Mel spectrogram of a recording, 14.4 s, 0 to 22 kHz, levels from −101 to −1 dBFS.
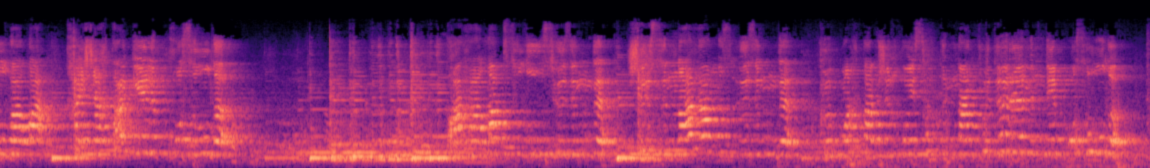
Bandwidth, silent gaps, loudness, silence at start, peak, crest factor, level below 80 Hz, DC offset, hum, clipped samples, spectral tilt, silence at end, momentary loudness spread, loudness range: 13 kHz; none; -23 LUFS; 0 s; -6 dBFS; 18 dB; -56 dBFS; under 0.1%; none; under 0.1%; -3 dB/octave; 0 s; 10 LU; 3 LU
